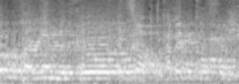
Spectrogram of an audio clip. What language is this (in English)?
Hebrew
